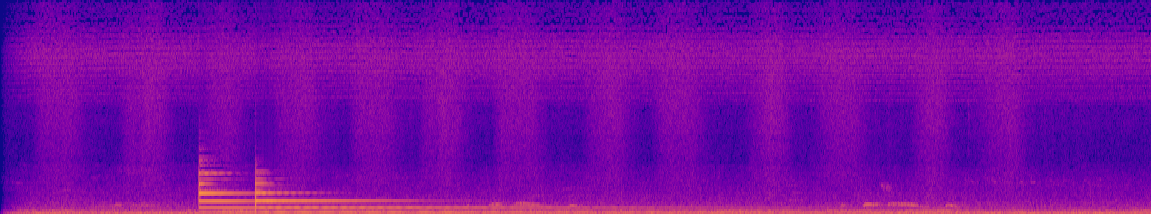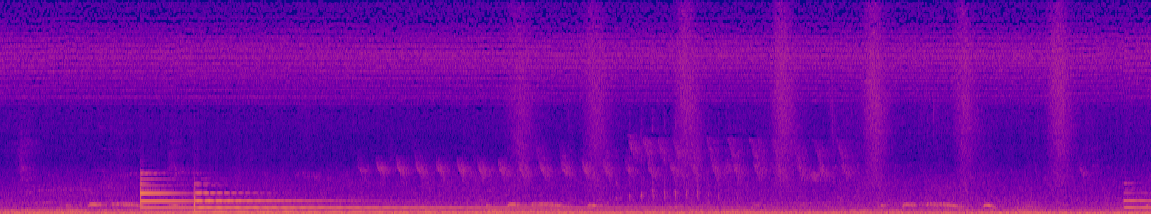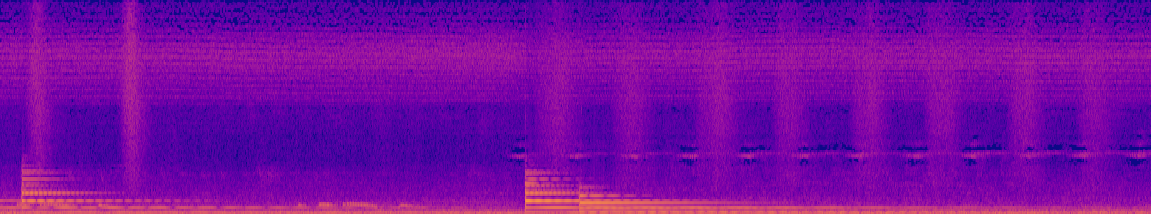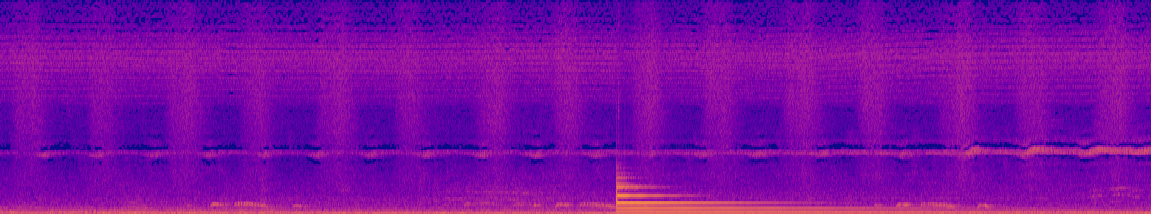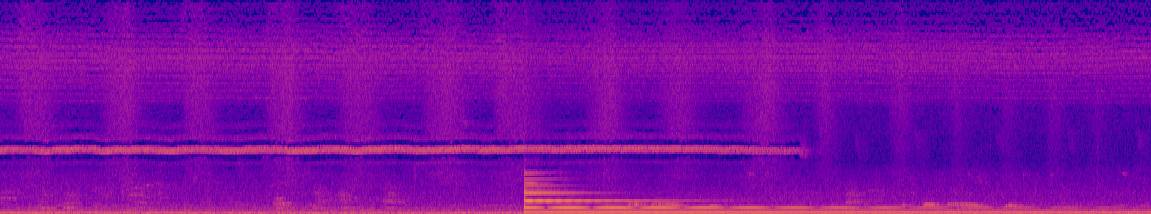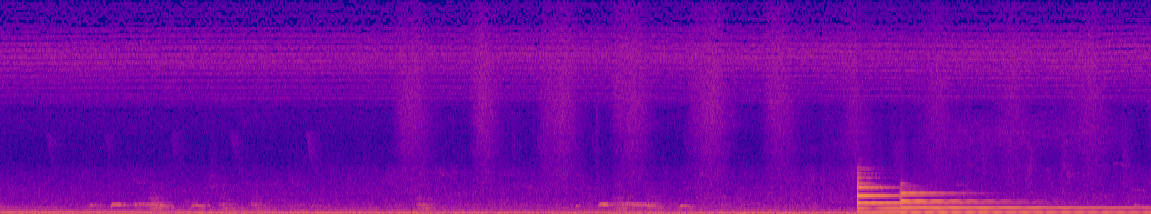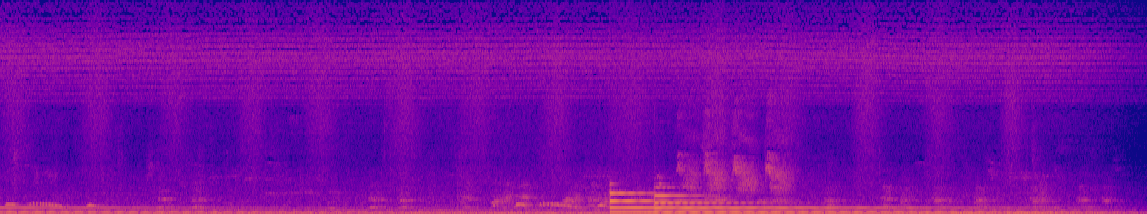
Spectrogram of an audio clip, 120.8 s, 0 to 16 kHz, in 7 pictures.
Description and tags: Playing with bells in a buddhist temple
Recorded myself playing with temple bells in front of a buddhist temple.
In the town of Chiang Rai, North-Thailand.
Ambiance of birds, crickets and monk sweeping the courtyard.
Recorded with a Sony PCM D100, built-in mics.
Rai, Crickets, Monk, Bells, Meditation, Nature, Zen, Thailand, Buddhist, Chiang, Temple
